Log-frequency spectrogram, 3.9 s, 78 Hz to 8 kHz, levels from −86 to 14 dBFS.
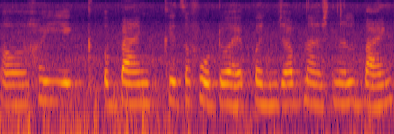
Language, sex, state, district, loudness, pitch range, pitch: Marathi, female, Maharashtra, Solapur, -17 LUFS, 220-235 Hz, 230 Hz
